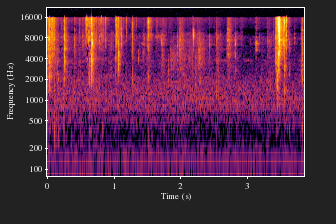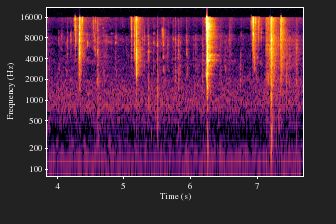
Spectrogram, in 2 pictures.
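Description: Faint mouth sounds of someone eating a hard lollipop, with about six sharp, scattered clicks, over a steady low hum.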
